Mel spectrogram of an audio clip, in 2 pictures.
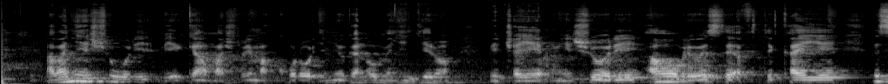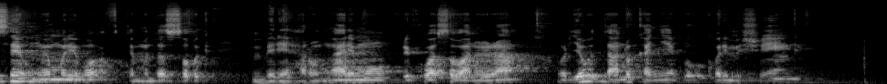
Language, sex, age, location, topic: Kinyarwanda, male, 25-35, Nyagatare, education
